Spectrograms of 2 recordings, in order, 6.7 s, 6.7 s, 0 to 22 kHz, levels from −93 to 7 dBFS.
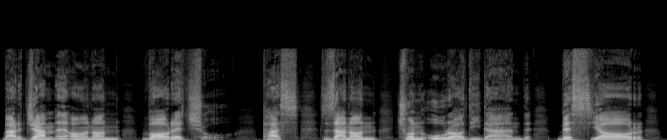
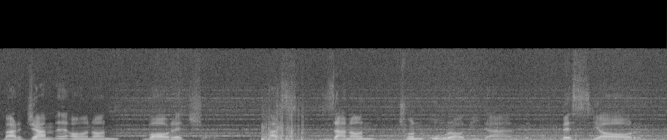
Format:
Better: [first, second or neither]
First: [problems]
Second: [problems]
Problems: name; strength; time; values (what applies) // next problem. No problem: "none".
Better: first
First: none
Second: hiss; loud; throughout; 8 dB below the speech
